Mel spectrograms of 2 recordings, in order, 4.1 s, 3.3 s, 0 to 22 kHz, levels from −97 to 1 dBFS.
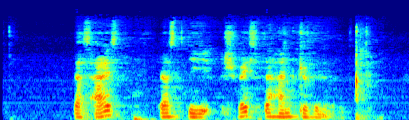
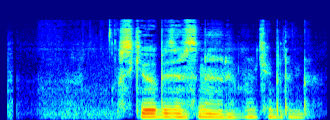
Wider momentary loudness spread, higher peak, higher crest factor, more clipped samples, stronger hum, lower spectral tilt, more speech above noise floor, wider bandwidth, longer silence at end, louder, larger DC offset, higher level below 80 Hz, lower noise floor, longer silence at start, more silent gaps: second, 10 LU vs 20 LU; first, -2 dBFS vs -10 dBFS; about the same, 20 dB vs 20 dB; neither; neither; about the same, -6 dB/octave vs -5 dB/octave; first, 44 dB vs 32 dB; about the same, 11 kHz vs 11.5 kHz; first, 0.4 s vs 0.2 s; first, -22 LUFS vs -28 LUFS; neither; first, -42 dBFS vs -64 dBFS; first, -65 dBFS vs -60 dBFS; second, 0.75 s vs 1.1 s; neither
